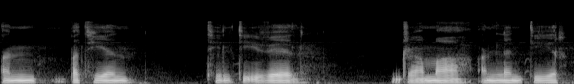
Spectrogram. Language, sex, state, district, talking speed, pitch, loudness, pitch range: Mizo, male, Mizoram, Aizawl, 95 wpm, 90 Hz, -18 LUFS, 85-95 Hz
